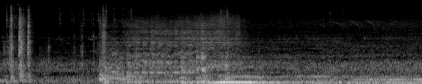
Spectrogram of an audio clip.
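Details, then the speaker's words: Unnamed vehicle hot restart on a 95°F day after over half an hour parked: catches after a short crank and settles into a steady, even low curb idle with no stumbling; normal hot restart and idle. "Excellent. That's uh any diesel speed. This is a curve idle speed. Things are looking good."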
